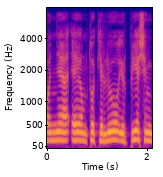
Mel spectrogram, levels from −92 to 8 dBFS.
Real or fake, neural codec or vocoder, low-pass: real; none; 7.2 kHz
